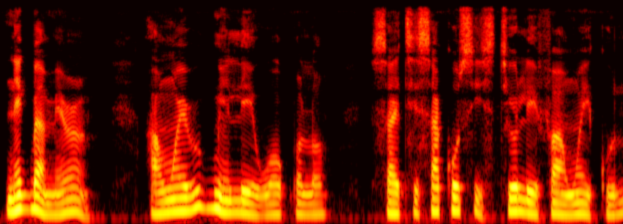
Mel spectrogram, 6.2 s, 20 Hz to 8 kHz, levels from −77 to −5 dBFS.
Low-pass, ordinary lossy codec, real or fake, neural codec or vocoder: 7.2 kHz; none; real; none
